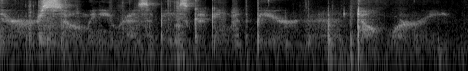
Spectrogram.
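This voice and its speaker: A woman whispers at a very slow pace in a relaxed tone. Noticeable background noise runs behind her. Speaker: ASMR creator. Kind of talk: ASMR book review. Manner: soft-spoken, relaxed.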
